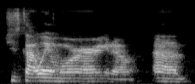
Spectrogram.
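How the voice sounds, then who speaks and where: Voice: medium pitch, a little slow, bright, forceful tone, low-quality recording. A podcast co-host who sounds a little congested, chatting casually about a TV show, hesitant and often trailing off.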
